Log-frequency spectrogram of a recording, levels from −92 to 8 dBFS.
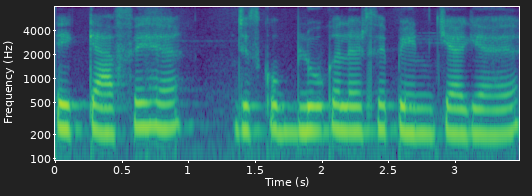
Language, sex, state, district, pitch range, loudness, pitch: Hindi, female, Delhi, New Delhi, 215-235 Hz, -16 LUFS, 225 Hz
